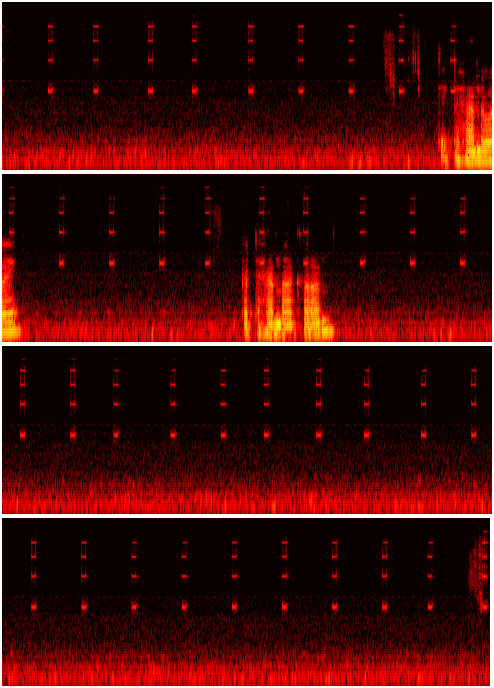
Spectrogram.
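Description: A small electronic meter beeps softly in a quick, steady rhythm.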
